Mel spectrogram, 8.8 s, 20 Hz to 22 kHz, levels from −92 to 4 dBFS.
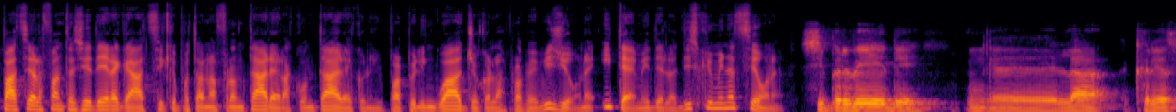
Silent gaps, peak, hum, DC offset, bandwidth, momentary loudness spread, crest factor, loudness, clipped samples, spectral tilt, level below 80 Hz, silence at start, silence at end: none; -6 dBFS; none; under 0.1%; 18.5 kHz; 10 LU; 20 dB; -26 LUFS; under 0.1%; -6 dB/octave; -62 dBFS; 0 s; 0 s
